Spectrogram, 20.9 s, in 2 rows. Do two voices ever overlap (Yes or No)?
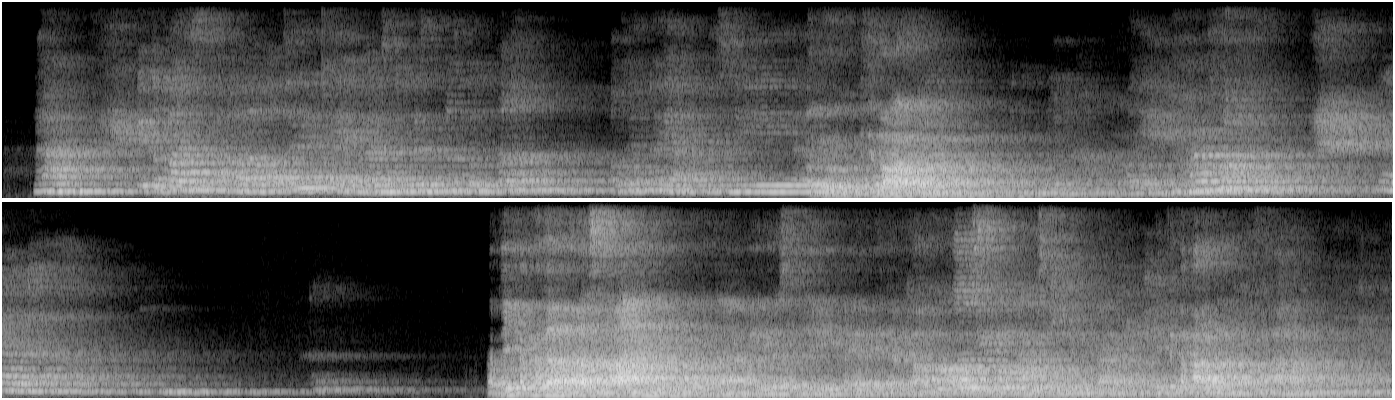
Yes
